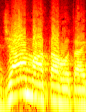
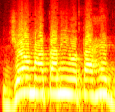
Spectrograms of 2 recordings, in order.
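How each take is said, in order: First: जा माता said with a long जा; correct form shown. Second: ज माता said with a short ज; wrong form shown. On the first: Teacher giving students the correct form जा माता. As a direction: stretch the आ in जा माता. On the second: Teacher showing students the misspelt ज माता. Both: Shown as a demonstration.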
